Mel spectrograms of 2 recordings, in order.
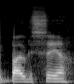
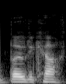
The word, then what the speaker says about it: Boudicca: perfect and they've got the boducia or boudicca depends how you want to pronounce it named after the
